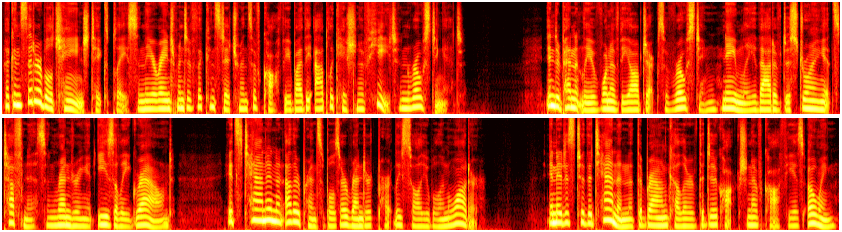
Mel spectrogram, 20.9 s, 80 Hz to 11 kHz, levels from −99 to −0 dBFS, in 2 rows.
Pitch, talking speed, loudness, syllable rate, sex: 195 Hz, 195 wpm, -19 LUFS, 6.4 syllables/s, female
